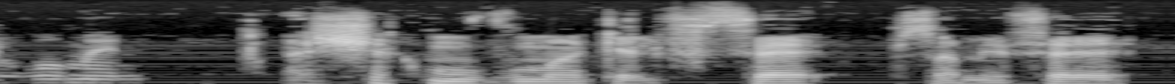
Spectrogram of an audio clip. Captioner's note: speaking french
